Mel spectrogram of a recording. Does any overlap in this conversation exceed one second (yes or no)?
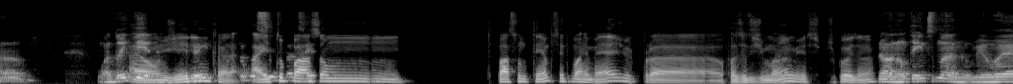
yes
